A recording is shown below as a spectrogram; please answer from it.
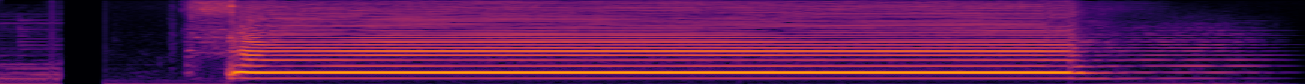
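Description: Ship's horn sounding one long, loud, steady blast of about three seconds, then fading away.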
